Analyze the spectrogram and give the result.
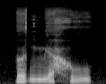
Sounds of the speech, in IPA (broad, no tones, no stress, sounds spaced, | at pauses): ə d mʲ a h u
